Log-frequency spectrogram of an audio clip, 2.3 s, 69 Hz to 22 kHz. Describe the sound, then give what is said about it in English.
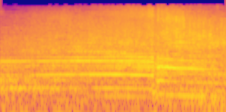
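A 911 GT3 RSR race car passes at Le Mans. Its loud, steady engine tone drops sharply in pitch about midway as the car goes by, then continues lower over a constant roar of wind and tire noise. “That was the new 911 RSR2, is it? Is that what they call it? Or just the RSR? GT3 RSR.”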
